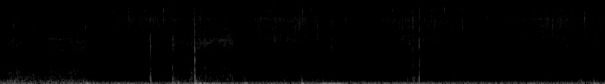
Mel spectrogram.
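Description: Long dark-painted nails scratch and tap a large white paper towel roll lying on its side. A steady, bright, papery scratching hiss is broken by a few short, crisp taps, over a faint low hum throughout.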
